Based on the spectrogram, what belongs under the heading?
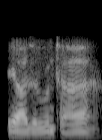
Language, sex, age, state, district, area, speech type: Nepali, male, 30-45, West Bengal, Jalpaiguri, urban, conversation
